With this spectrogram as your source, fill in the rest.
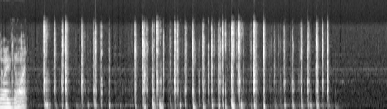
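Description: Keys on a keyboard click rapidly as someone types.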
